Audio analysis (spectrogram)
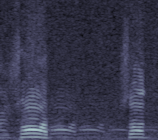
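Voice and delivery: "sot" said through pushed-out lips; rounded pouting lips. Shown as a demonstration. Teacher showing the letter sad, "sot" with rounded lips. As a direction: pout for a dark, rounded "sot". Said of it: "dibacanya mo-, monyong".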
